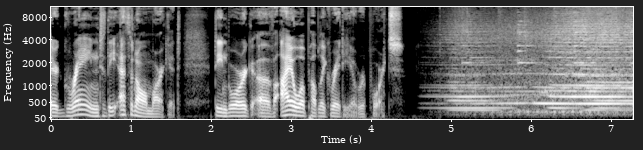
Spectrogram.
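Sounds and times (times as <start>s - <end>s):
speech: 0.0s - 4.5s
Iowa Northern locomotive whistle blowing: 4.8s - 7.2s.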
